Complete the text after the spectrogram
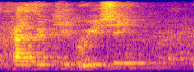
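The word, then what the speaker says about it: Kazu Kibuishi: next to Klaus is Kazuki Buishi, who you may know from the Amulet series of books and the Flight anthologies. – Did you pronounce that at all right? – Yeah.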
